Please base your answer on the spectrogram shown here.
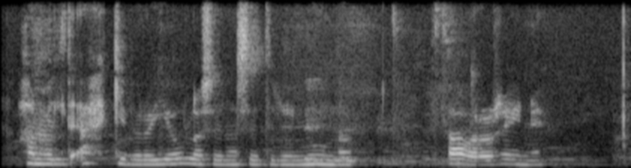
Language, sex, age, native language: Icelandic, female, 18-19, Icelandic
